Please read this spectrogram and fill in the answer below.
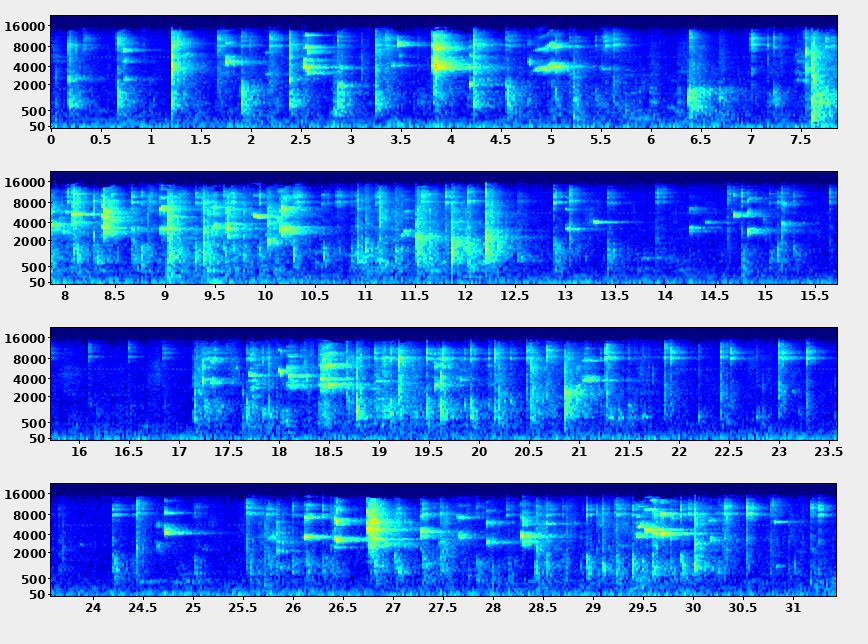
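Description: Table tennis ball clicking back and forth between bats and table in a rally during the opening seconds, then a pause between points with only scattered clicks, then another rally near the end.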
